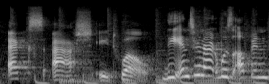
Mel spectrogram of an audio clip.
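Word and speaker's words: X Æ A-12: Okay, so we all know their first kid's name is X something, or apparently it's pronounced X-A12.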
